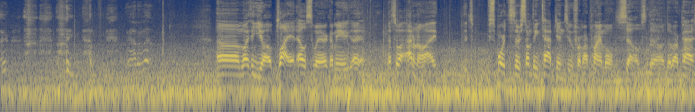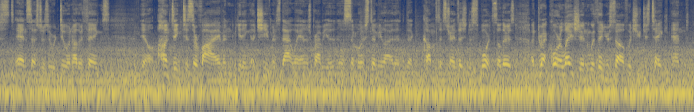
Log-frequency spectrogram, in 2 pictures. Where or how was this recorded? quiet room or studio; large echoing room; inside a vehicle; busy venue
inside a vehicle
